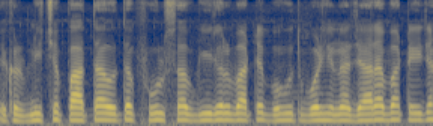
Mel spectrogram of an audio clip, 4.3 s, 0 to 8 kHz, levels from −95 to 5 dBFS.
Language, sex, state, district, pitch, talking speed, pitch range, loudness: Bhojpuri, male, Bihar, Muzaffarpur, 155 Hz, 165 wpm, 150-160 Hz, -18 LUFS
